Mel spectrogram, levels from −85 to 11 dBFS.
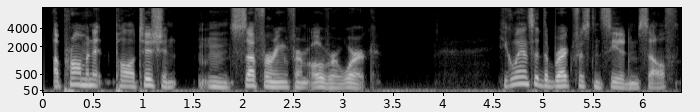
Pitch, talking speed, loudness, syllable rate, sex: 135 Hz, 120 wpm, -20 LUFS, 6.2 syllables/s, male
